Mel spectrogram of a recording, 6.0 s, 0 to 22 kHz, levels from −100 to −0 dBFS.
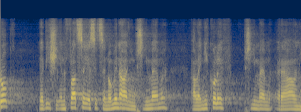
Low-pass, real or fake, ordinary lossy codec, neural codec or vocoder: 10.8 kHz; fake; AAC, 48 kbps; vocoder, 44.1 kHz, 128 mel bands, Pupu-Vocoder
